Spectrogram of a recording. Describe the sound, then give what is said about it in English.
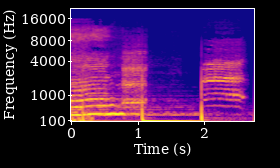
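A goat bleats loudly, three wavering, drawn-out cries following one another in quick succession with no one talking. “Ooh, was that a goat?”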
